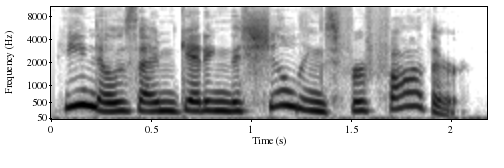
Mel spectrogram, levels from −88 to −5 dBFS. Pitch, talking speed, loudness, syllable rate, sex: 295 Hz, 220 wpm, -14 LUFS, 5.4 syllables/s, female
